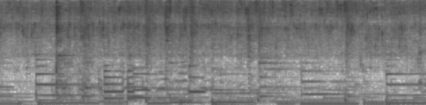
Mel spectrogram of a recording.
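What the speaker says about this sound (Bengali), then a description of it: "একদম সফট টমেটোটাকে ভেজে নেব নরম করে কাঁচা লঙ্কা রসুন টমেটো সব কিছু নরম হয়ে যাবে" Tomato, green chili and garlic fry in a pan for a tomato and eggplant mash, a continuous sizzle partly masked by prominent background music.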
